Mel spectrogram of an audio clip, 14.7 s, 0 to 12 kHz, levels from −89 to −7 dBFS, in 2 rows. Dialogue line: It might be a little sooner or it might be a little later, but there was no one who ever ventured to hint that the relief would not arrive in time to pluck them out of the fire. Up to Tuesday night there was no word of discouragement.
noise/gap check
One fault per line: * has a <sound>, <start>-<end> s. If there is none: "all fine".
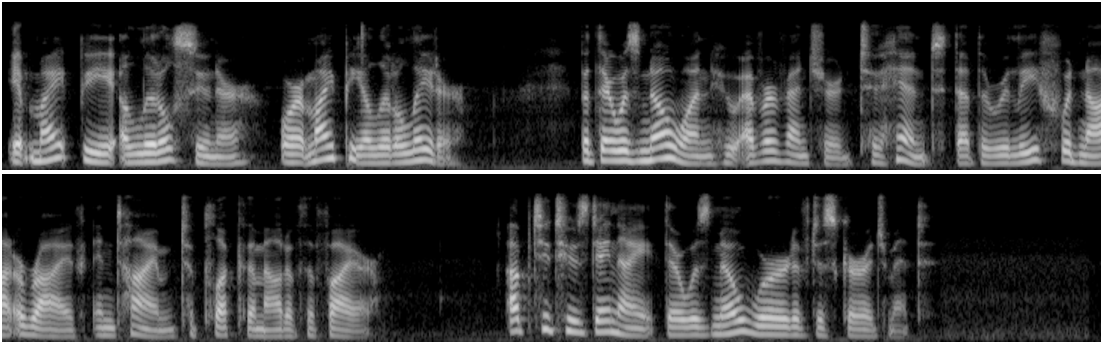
all fine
